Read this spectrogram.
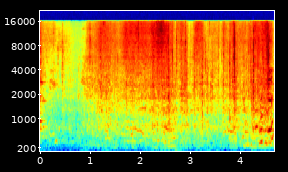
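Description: A plastic sheet rustles and crackles as it is pulled off.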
